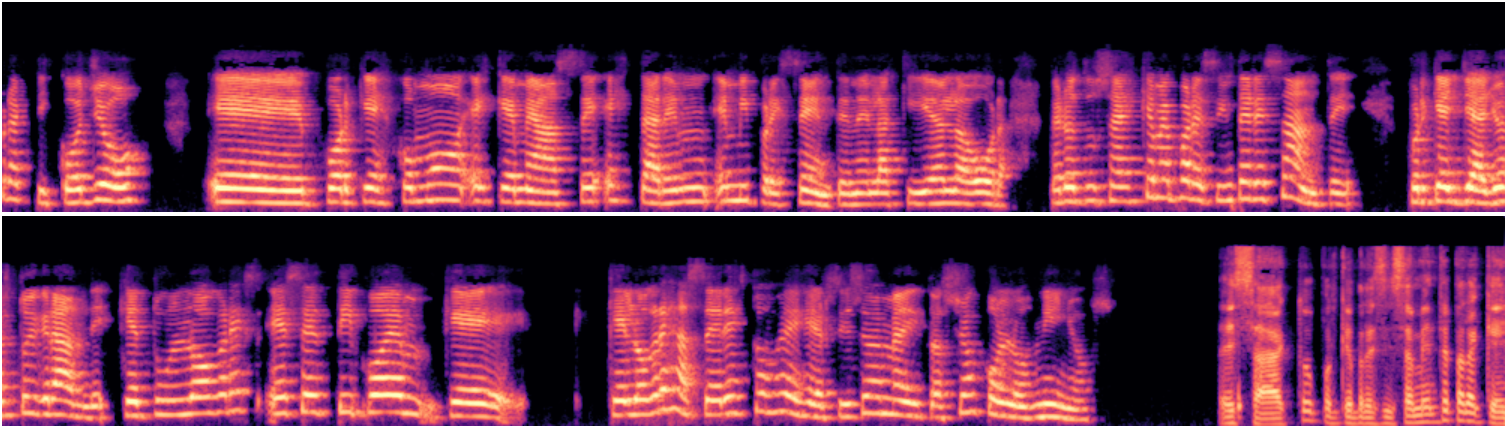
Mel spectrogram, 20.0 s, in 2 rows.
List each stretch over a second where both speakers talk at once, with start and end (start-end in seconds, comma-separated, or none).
none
